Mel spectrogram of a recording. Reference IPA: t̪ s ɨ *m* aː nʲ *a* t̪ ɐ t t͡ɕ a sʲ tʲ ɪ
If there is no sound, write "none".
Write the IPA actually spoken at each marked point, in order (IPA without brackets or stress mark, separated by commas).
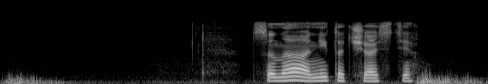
n, i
